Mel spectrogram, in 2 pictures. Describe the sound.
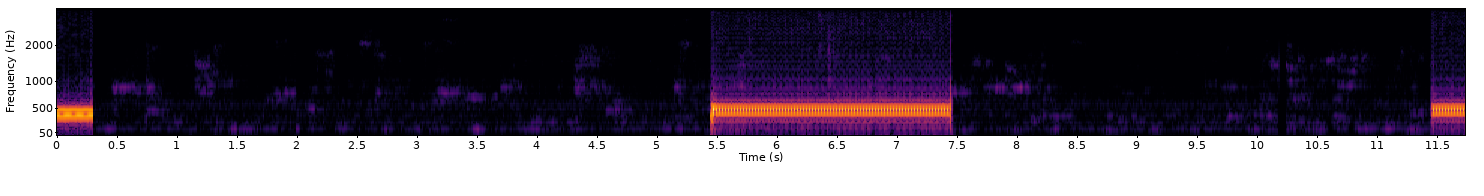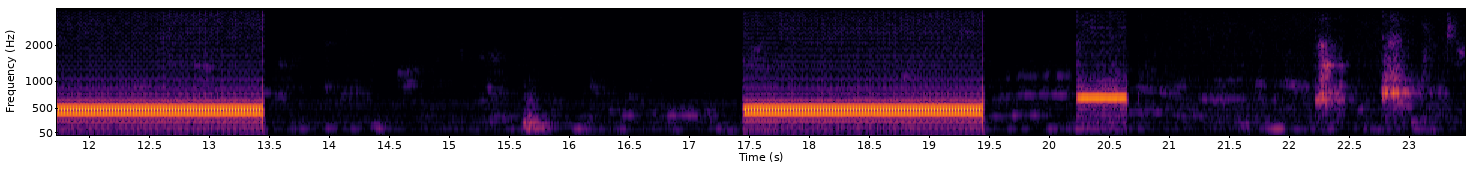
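Telephone tone during a call transfer: a steady mid-pitched tone sounds in three long bursts of about two seconds each, separated by silence, with a few short blips near the end.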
